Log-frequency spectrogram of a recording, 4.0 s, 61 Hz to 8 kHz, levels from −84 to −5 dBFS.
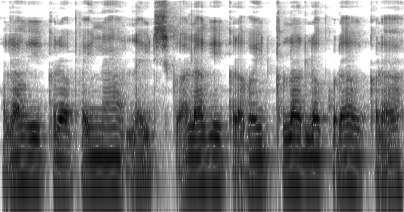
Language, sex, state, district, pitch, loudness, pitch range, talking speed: Telugu, male, Andhra Pradesh, Sri Satya Sai, 110 Hz, -15 LUFS, 105-110 Hz, 160 wpm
